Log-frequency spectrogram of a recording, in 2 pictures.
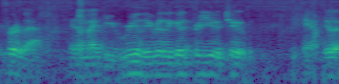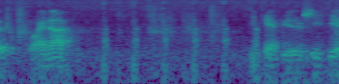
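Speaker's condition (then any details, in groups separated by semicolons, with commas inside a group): No condition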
